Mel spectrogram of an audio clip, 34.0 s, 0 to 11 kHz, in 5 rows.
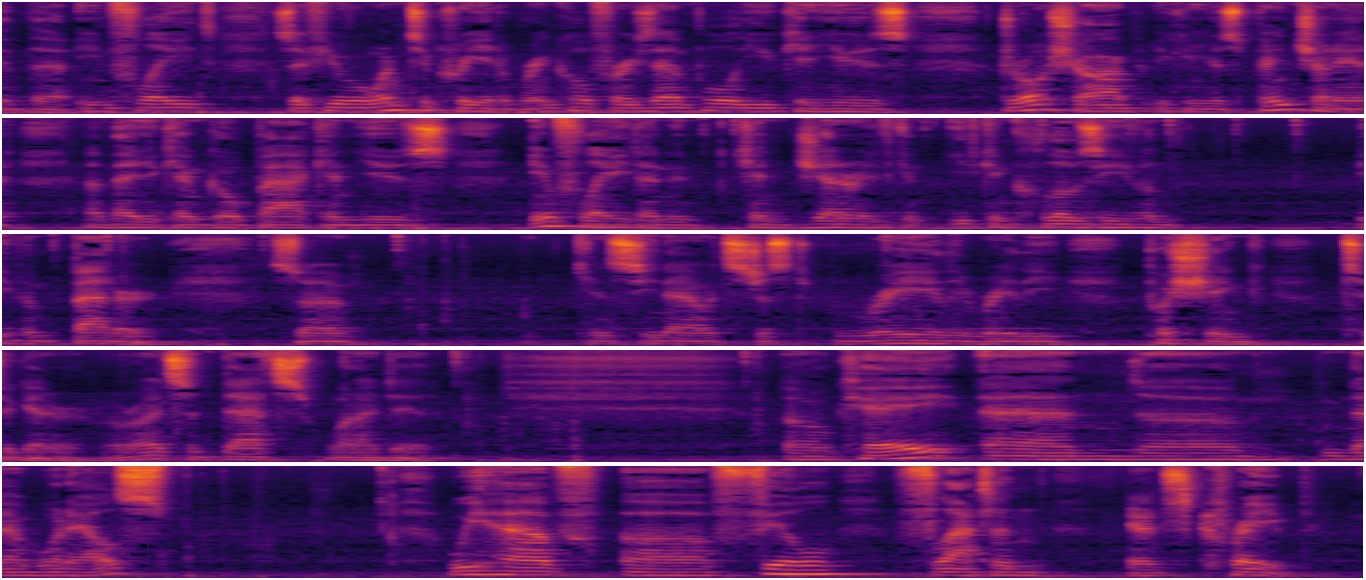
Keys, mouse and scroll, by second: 1.2 shift+middle click, 2.7-5.7 scroll up 1, 7.9 scroll down 1, 13.1 double click, 15.0 shift+click, 16.0 middle click, 16.9 shift+click, 18.5 middle click, 22.2 shift+click, 23.1 middle click, 23.5 shift+click, 24.6 middle click, 26.8 shift+middle click, 28.4 shift+middle click.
